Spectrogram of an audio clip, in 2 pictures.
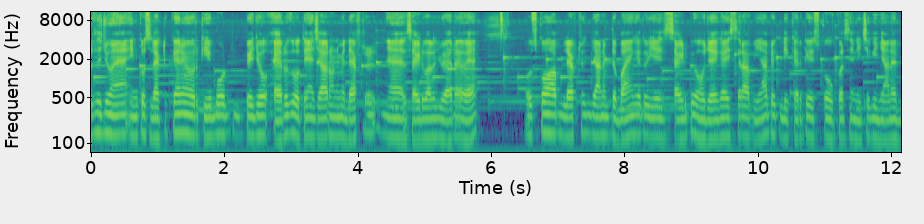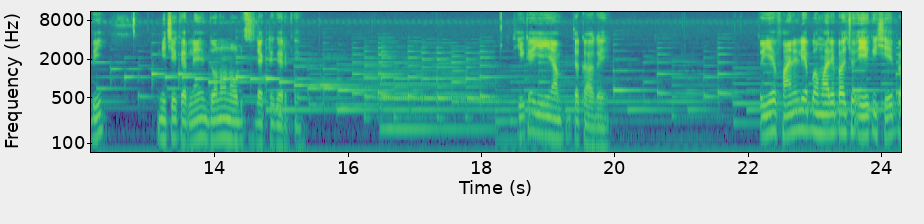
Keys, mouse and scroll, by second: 4.2 Left, 7.4 scroll down 1, 8.2 scroll up 1, 8.5 scroll down 1, 10.1 click, 10.7 scroll up 1, 11.4 click, 13.6 Down, 16.0 scroll down 1, 16.5 Down, 19.6-20.5 scroll down 1, 21.7 ctrl+space, 22.1 click, 22.7 F2, 23.0 click.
